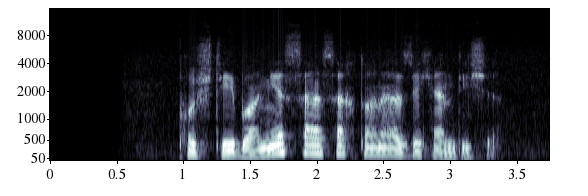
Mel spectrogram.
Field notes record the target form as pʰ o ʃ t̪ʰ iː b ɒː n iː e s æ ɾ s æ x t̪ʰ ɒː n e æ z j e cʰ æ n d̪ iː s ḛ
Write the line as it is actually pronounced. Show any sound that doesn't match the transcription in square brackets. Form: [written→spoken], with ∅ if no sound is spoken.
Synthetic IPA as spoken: pʰ o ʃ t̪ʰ iː b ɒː n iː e s æ ɾ s æ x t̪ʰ ɒː n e æ z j e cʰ æ n d̪ iː [s→ʃ] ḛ

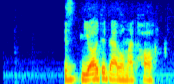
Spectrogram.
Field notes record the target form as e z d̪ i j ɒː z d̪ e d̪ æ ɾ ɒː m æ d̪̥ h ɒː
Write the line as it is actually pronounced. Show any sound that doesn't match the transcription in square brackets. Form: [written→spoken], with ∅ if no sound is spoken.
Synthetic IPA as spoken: e z d̪ i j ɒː [z→∅] d̪ e d̪ æ ɾ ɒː m æ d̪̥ h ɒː

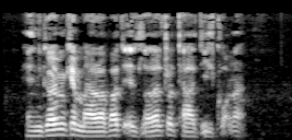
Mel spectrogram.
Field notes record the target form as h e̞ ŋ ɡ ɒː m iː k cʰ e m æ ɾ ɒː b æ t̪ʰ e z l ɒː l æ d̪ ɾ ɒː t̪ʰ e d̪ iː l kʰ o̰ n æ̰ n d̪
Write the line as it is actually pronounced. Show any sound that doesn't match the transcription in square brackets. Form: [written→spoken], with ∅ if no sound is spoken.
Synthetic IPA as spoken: h e̞ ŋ ɡ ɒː m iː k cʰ e m æ ɾ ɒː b æ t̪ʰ e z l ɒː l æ [d̪→t̪] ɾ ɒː t̪ʰ [e→æ] d̪ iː l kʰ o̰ n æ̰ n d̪

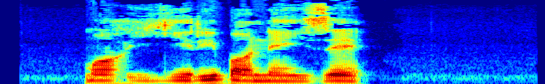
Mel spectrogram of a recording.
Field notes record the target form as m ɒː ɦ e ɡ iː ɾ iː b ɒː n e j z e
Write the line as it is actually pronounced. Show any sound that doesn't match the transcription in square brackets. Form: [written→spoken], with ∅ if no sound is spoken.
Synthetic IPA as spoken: m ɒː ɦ [e→i] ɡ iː ɾ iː b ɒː n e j z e

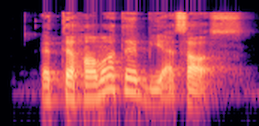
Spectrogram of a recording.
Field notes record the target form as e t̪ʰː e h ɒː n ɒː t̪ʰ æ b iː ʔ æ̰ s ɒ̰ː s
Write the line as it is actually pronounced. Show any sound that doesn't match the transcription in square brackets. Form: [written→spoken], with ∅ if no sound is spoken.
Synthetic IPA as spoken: e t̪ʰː e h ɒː [n→m] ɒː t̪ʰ [æ→e] b iː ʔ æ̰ s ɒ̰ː s

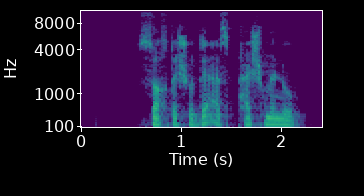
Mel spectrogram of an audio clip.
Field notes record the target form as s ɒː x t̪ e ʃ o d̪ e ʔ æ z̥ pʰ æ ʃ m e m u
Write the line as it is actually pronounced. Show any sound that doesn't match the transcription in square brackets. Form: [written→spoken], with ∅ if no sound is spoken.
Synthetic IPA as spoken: s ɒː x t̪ e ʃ o d̪ e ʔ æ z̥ pʰ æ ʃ m e [m→n] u

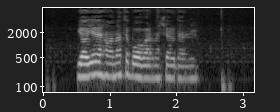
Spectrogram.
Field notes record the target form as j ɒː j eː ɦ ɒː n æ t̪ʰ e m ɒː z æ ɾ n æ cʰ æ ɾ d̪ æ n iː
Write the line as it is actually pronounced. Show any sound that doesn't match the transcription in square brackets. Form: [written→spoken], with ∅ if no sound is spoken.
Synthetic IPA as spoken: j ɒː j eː ɦ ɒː n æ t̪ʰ e [m→b] ɒː [z→v] æ ɾ n æ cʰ æ ɾ d̪ æ n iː

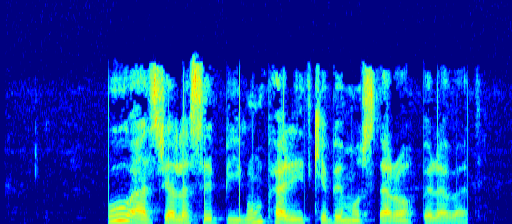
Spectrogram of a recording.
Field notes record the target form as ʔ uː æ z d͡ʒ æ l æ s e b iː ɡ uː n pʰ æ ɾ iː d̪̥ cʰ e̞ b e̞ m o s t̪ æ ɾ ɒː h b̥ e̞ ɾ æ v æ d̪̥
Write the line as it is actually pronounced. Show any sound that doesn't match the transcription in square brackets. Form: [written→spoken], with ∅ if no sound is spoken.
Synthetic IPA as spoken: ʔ uː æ z d͡ʒ æ l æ s e b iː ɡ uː n pʰ æ ɾ iː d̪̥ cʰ e̞ b e̞ m o s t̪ æ ɾ ɒː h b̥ e̞ ɾ æ v æ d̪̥

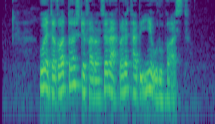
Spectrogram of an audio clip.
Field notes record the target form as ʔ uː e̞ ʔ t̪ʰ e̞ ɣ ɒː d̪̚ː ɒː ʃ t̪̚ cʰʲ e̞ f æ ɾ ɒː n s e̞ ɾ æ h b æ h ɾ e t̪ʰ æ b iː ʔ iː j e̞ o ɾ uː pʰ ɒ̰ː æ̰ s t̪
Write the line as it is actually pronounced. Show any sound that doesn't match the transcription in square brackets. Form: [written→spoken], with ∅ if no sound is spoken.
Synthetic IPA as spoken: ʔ uː e̞ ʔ t̪ʰ e̞ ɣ ɒː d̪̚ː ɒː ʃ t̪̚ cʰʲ e̞ f æ ɾ ɒː n s e̞ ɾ æ h b æ [h→∅] ɾ e t̪ʰ æ b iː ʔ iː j e̞ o ɾ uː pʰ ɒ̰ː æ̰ s t̪

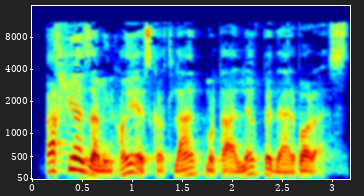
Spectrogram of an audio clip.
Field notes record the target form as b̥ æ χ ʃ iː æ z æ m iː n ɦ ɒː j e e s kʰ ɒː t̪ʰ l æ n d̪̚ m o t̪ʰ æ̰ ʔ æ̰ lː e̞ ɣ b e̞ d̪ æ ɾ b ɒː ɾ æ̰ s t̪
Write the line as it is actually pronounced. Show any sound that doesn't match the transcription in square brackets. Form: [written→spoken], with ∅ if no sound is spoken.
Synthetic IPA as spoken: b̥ æ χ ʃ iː æ [z→zː] æ m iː n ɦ ɒː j e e s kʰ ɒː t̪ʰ l æ n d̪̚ m o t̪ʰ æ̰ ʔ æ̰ lː e̞ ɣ b e̞ d̪ æ ɾ b ɒː ɾ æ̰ s t̪

